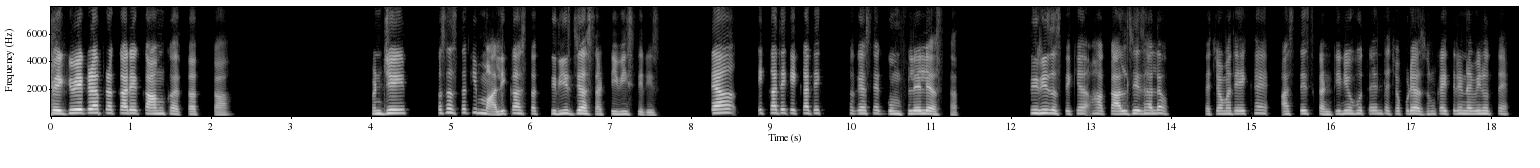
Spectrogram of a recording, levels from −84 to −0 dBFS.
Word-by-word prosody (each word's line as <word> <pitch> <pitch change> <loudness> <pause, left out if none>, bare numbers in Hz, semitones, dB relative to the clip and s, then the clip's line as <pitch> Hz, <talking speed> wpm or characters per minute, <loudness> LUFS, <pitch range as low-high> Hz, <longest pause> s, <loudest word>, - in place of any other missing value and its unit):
वेगवेगळ्या 250 +4 +8
प्रकारे 240 -1 +4
काम 215 -1 +3
करतात 185 -3 -2 0.2
का? 160 -1 -3 1.8
म्हणजे 235 +4 +4 0.4
कसं 285 +4 0
असतं 270 +1 -5
की 290 - -6
मालिका 200 0 +1
असतात, 215 -2 -3
सीरीज 210 +2 -2
ज्या 225 -1 +6
असतात 180 -4 -2
टीव्ही 185 -1 -2
सीरीज 150 -3 -8 0.7
त्या 265 +2 +6 0.3
एकात 255 +2 -1
एक, 255 -1 -1
एकात 240 0 -1
एक 240 -2 -4 0.4
सगळे 225 +1 -2
असे 225 +1 -4
गुंफलेले 210 +2 +1
असतात. 160 -4 -3 0.9
सीरीज 245 0 +3
असते, 200 -3 -3
की 220 +4 -7
हां 210 -1 -4
काल 195 0 +3
जे 225 -1 +2
झालं 220 +1 -2 0.5
त्याच्यामध्ये 205 +2 -3
एक 205 -1 -4
आहे. 235 -2 -4 0.2
आज 190 +1 -3
तेच 220 0 -4
कंटिन्यू 200 +4 -2
होतंय 220 +1 -6
आणि 215 -1 -6
त्याच्यापुढे 210 +1 -4
अजून 195 -2 -2
काहीतरी 210 +1 -3
नवीन 210 0 0
होतंय. 205 -2 -5
215 Hz, 145 wpm, -22 LUFS, 200-235 Hz, 1.8 s, वेगवेगळ्या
